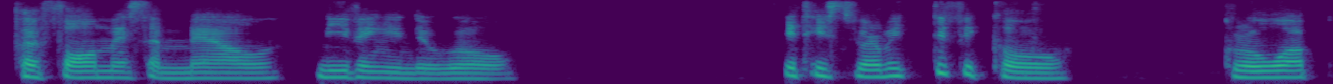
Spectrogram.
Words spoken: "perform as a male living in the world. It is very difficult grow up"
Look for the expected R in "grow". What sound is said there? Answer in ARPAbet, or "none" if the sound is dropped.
R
